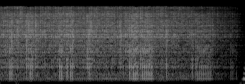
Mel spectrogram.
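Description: Channel logo intro sound effect: a steady, harsh buzzing noise with a tool-like edge that cuts off suddenly.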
